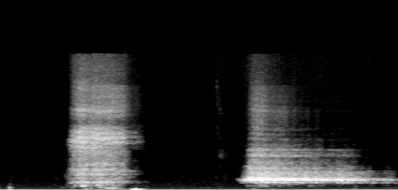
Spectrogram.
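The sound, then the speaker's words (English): Slow deep breath taken softly: an airy inhale, a brief snuffle, then a longer, fuller exhale that gradually fades, all over a faint steady low hum. “Let's take this deep breath together.”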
